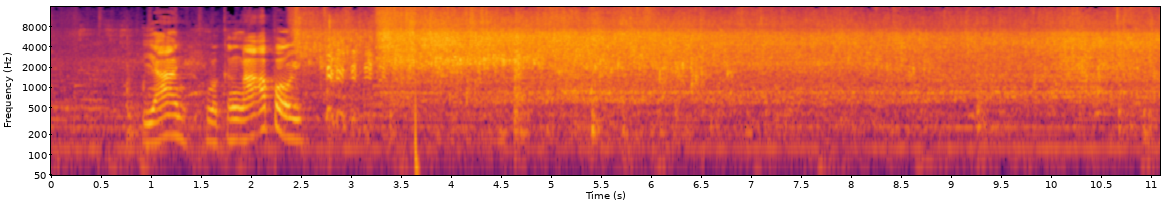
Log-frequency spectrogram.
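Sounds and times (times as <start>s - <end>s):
tofu sizzling in hot oil: 2.4s - 11.0s.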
